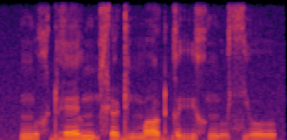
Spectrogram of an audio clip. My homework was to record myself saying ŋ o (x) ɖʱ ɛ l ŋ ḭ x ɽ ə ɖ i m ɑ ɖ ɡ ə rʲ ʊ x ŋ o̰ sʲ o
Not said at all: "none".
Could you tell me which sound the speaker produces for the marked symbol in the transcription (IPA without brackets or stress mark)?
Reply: x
